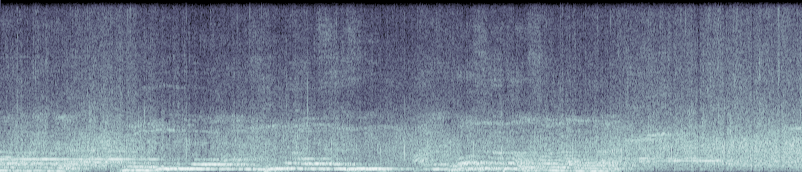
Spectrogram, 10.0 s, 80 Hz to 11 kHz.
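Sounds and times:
noisy arena crowd: 0:00.0 - 0:10.0.

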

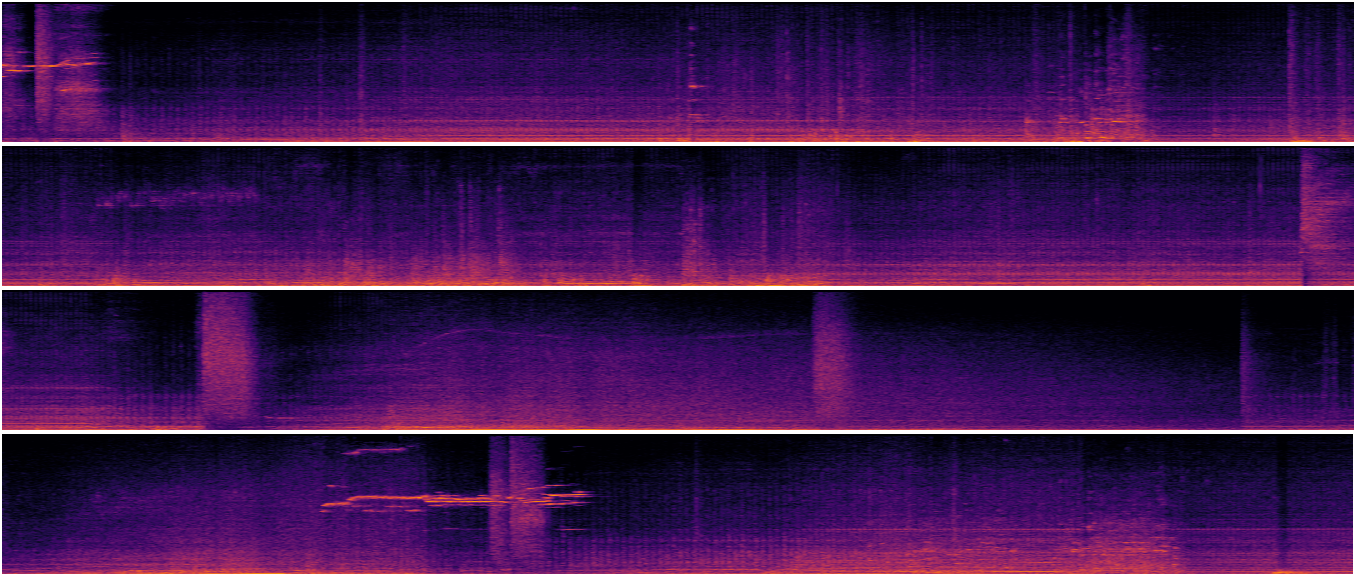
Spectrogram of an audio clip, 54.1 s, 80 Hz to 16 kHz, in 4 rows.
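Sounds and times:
garbage truck engine running: 0:00.0 - 0:54.0
air brake release: 0:00.1 - 0:01.1, 0:26.5 - 0:27.1, 0:29.0 - 0:29.8, 0:35.2 - 0:35.6, 0:45.3 - 0:46.2
recycling clattering into hopper: 0:06.5 - 0:25.6, 0:46.5 - 0:54.0.

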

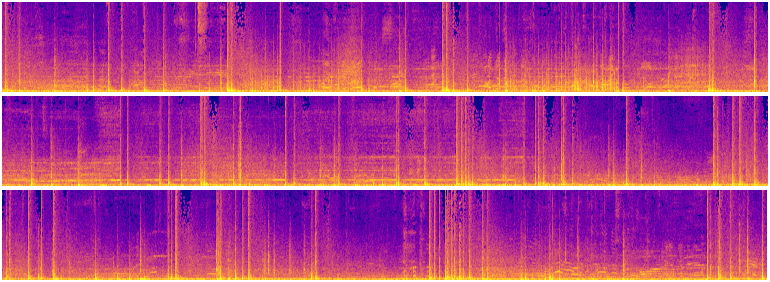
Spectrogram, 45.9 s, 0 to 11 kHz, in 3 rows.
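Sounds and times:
firework crackling: 0:00.0 - 0:45.9.

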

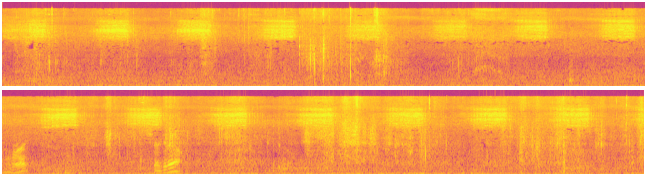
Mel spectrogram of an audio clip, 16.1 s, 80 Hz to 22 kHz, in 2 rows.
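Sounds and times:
insect hissing buzz call: 0:00.0 - 0:16.0.

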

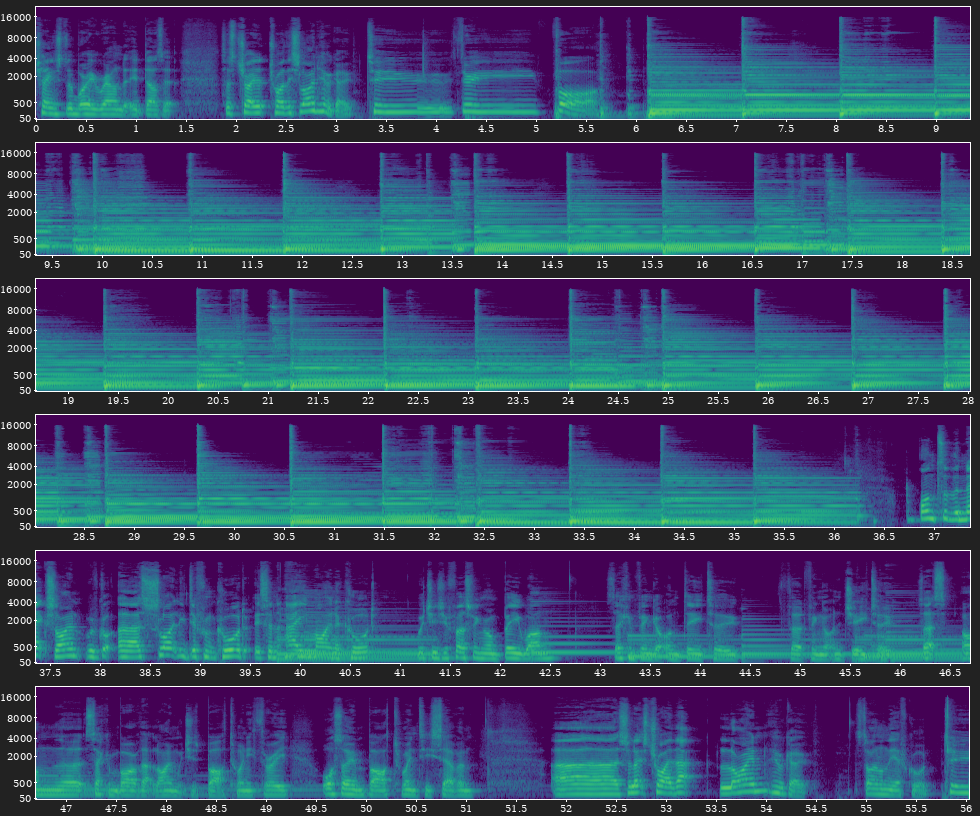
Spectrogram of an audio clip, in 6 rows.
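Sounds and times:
acoustic guitar strumming: 0:03.8 - 0:36.8, 0:39.6 - 0:50.6.

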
